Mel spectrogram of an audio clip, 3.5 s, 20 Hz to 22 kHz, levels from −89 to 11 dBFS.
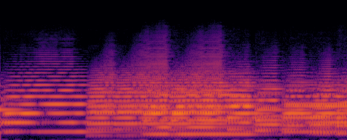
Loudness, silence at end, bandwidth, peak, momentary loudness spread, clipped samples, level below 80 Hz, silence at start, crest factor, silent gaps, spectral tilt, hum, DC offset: -23 LUFS; 0 s; 10.5 kHz; -8 dBFS; 5 LU; under 0.1%; -74 dBFS; 0 s; 16 dB; none; -5.5 dB/octave; none; under 0.1%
